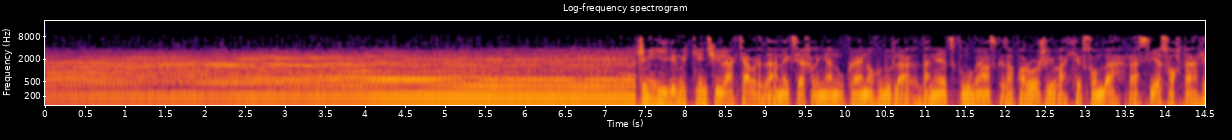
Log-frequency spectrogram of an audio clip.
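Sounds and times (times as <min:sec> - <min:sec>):
Shahed drone engine rattling and buzzing: 0:00.0 - 0:07.5
speech: 0:07.4 - 0:14.4.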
